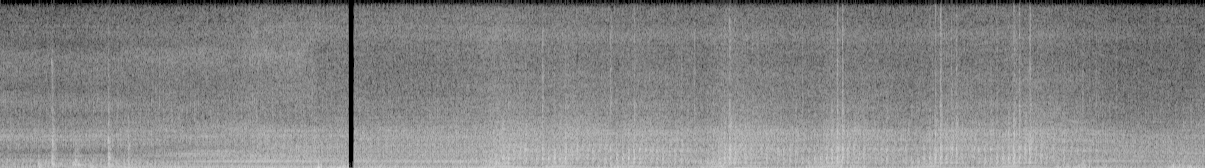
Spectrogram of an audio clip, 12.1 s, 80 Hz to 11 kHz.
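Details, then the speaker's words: Toyota petrol engine at 378,000 km, hood open at idle: sharp recurring knock roughly once a second over the steady running; engine knock, cause not confirmed. "жу вам уникальный случай что автомобиль тойота стучит даже 500 тысяч не отходил"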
